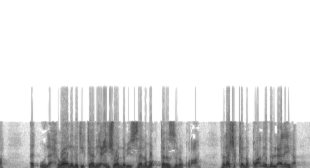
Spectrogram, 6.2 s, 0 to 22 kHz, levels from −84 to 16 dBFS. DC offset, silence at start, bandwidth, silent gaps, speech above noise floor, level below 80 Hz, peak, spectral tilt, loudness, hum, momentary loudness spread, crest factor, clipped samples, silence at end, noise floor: under 0.1%; 0 s; 11 kHz; none; 35 dB; -32 dBFS; 0 dBFS; -5 dB/octave; -8 LUFS; none; 10 LU; 8 dB; 4%; 0.3 s; -43 dBFS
